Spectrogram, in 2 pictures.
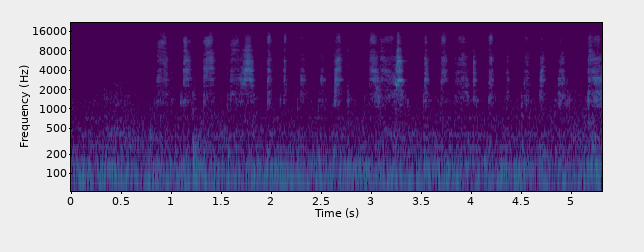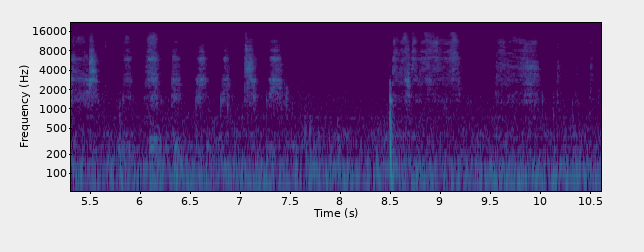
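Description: Faint, irregular scratching and rustling close to the microphone, like a pen on paper or hands handling something, with a sharp click about eight and a half seconds in.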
